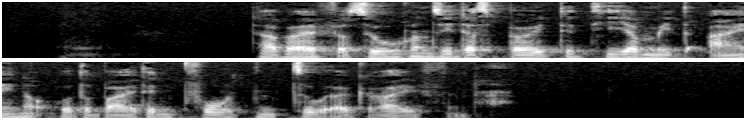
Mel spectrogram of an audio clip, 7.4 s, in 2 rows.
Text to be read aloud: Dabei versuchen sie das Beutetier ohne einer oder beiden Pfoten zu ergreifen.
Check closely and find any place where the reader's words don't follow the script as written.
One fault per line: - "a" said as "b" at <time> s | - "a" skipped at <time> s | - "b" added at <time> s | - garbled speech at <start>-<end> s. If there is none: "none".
- "ohne" said as "mit" at 3.2 s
